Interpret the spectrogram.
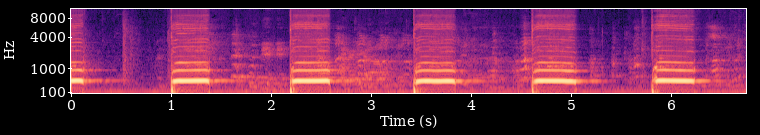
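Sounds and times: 
voice imitating truck reversing beeps: 0.0 - 0.3, 1.0 - 1.6, 2.2 - 2.8, 3.4 - 5.2, 5.8 - 6.5
laughter: 0.9 - 6.7.

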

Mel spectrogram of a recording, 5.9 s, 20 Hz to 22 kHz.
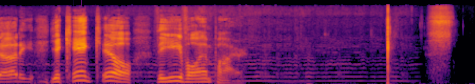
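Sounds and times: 
speech: 0.0 - 3.1
housefly buzzing: 0.0 - 5.8
sharp snap: 4.8 - 5.7
hissing noise: 5.4 - 5.8.

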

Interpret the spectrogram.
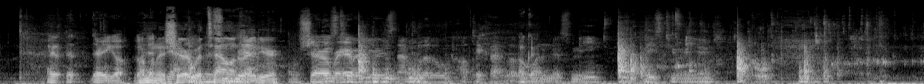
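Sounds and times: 
speech: 0.4 - 8.4
hazy IPA beer pouring from a can into a glass: 6.2 - 9.2.

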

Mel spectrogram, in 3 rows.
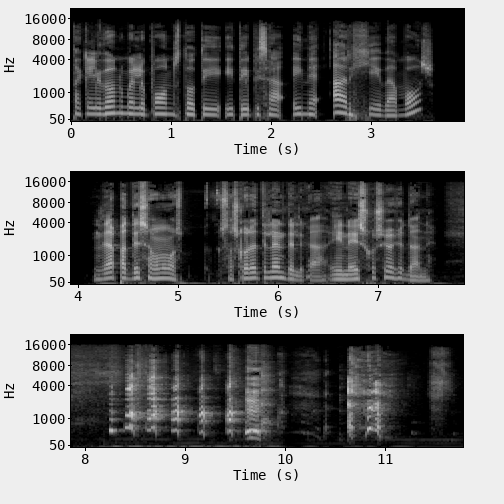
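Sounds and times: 
speech: 0.0 - 8.4, 9.6 - 10.0
laughter: 8.3 - 9.8
person coughing and spluttering: 9.5 - 11.2.

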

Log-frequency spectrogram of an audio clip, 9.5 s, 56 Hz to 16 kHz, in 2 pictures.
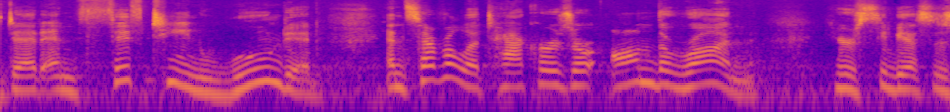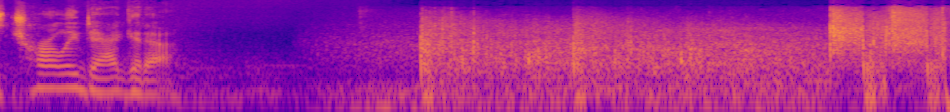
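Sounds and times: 
speech: 0.0 - 5.8
heavy gunfire echoing off buildings on city streets during a terror attack: 6.6 - 9.4.

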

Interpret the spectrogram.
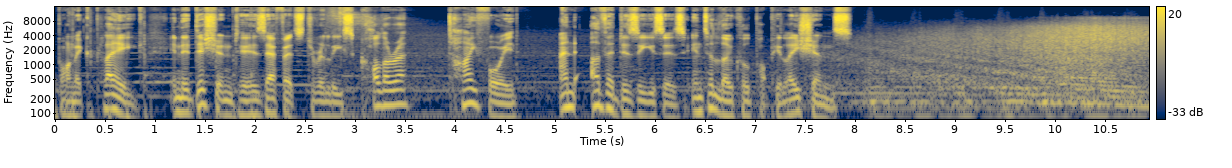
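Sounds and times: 
speech: 0.0 - 8.4
propeller airplane droning overhead: 3.2 - 10.9.

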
